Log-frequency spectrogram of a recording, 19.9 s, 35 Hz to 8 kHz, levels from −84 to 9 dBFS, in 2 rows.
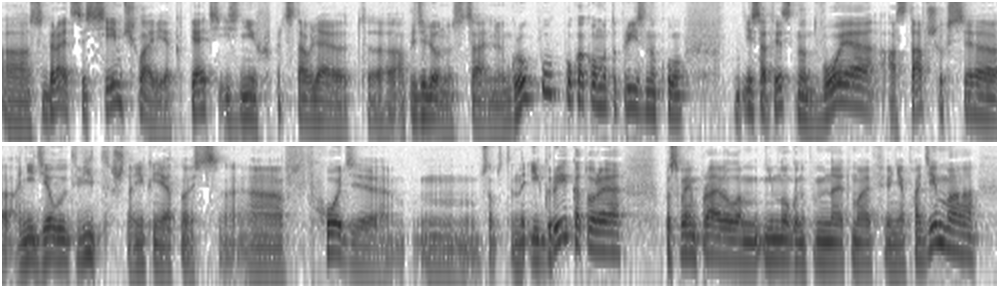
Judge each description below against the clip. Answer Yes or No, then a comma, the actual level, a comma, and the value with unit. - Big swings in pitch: Yes, wide, 6.1 semitones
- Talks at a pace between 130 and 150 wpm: No, slow, 110 wpm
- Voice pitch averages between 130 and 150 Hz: No, low, 110 Hz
